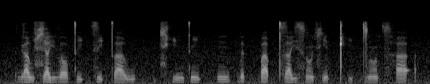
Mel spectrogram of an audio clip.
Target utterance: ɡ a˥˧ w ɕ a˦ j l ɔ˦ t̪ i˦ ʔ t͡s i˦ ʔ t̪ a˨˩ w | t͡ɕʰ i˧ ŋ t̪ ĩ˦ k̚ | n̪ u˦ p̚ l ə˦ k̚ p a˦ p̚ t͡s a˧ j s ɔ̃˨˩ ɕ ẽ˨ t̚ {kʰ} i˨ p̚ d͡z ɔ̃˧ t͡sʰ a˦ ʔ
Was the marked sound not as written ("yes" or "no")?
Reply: no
